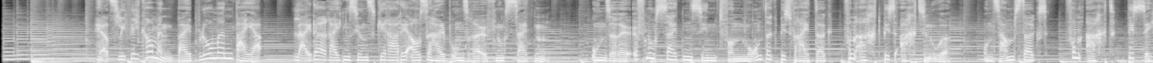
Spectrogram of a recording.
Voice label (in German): Nachtansage Sommer; Blumen Bair; telefonansagen sonstige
